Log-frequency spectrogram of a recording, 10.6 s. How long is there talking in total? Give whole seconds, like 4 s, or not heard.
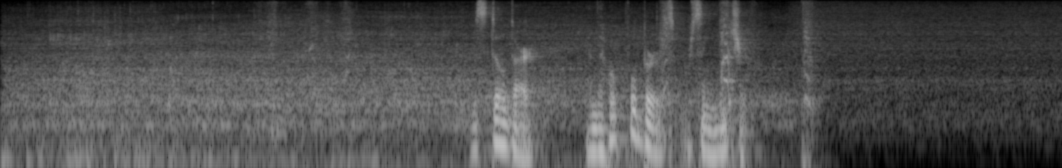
3 s.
